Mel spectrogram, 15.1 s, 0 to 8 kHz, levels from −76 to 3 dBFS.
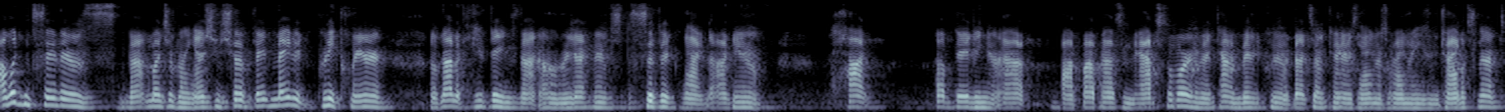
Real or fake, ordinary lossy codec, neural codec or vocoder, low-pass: fake; Opus, 64 kbps; autoencoder, 22.05 kHz, a latent of 192 numbers a frame, VITS, trained on one speaker; 7.2 kHz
